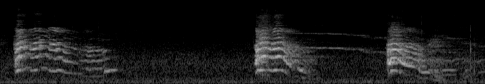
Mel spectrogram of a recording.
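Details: Three loud yelping whimpers from 30-day-old Shiba Inu puppies, each a bright, harmonic cry that falls in pitch and trails off within about a second, spaced roughly one and a half seconds apart, with a faint thin whine between them.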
